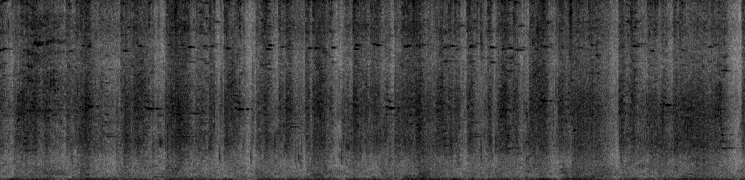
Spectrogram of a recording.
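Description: Game spells crackle and burst in a steady stream of battle effects.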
